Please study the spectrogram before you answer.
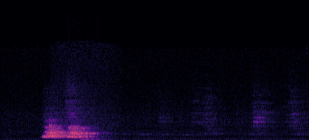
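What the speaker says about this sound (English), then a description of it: "And I can hear my dog barking." A dog barks in one loud, close burst of several quick barks, then the room falls quiet apart from faint rustling.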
